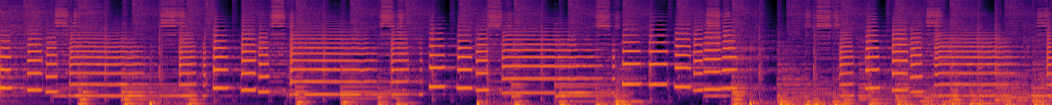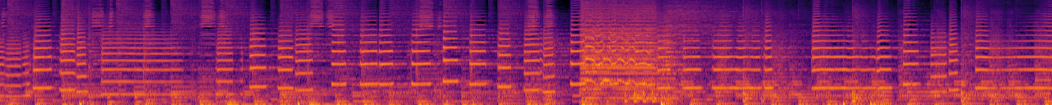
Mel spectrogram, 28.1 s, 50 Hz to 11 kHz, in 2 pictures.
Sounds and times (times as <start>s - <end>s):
Trumpet: 0.0s - 28.0s.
